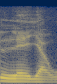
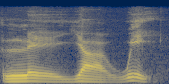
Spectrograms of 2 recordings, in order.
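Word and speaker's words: לְיָה: con ese prefijo le tendría que pronunciarse leya hermano no hay otra manera leya ahora no he puesto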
